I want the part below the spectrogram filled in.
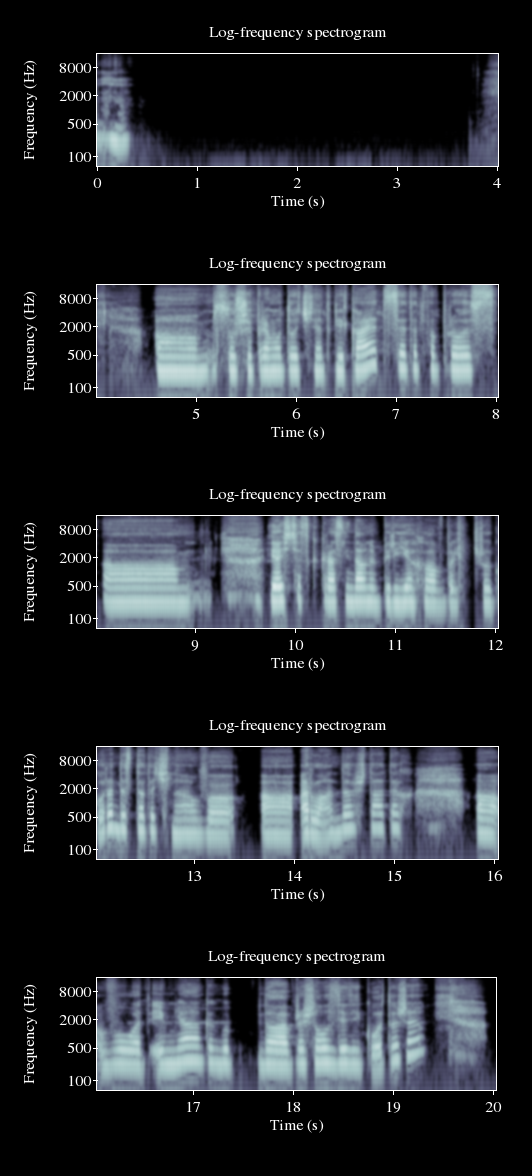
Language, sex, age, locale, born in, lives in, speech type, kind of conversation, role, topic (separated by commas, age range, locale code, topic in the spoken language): Russian, female, 25-29, ru-RU, Ukraine, United States, conversation, podcast, guest, Как справиться с одиночеством в большом городе?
